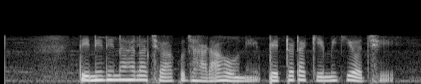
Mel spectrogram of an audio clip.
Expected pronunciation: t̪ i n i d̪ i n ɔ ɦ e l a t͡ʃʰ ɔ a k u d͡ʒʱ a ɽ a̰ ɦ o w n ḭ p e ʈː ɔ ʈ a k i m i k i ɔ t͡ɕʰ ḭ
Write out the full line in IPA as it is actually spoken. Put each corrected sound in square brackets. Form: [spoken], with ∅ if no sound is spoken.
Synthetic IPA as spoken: t̪ i n i d̪ i n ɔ ɦ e l a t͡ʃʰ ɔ a k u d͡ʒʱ a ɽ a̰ ɦ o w n ḭ p e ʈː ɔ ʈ a k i m i k i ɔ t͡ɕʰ ḭ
